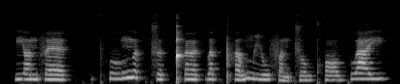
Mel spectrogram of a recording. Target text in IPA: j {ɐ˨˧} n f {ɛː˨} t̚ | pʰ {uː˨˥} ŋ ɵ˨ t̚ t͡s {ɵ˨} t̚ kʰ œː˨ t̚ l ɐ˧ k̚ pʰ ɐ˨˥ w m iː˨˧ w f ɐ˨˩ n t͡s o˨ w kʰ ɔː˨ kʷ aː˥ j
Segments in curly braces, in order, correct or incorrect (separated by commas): correct, correct, correct, correct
